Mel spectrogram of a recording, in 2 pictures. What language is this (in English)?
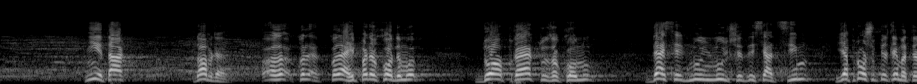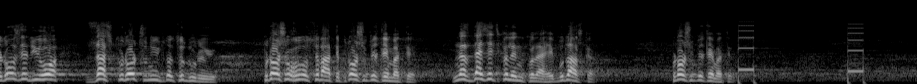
Ukrainian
